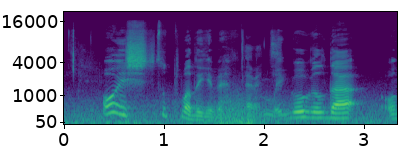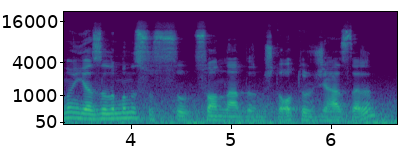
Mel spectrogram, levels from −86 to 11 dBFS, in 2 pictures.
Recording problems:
wind noise on the microphone; occasional gusts; 20 dB below the speech

